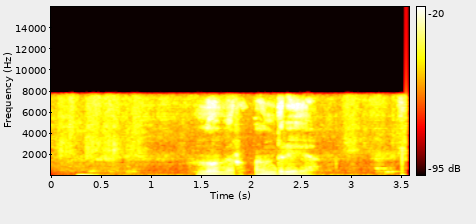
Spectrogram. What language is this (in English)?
Russian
